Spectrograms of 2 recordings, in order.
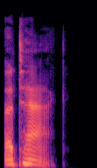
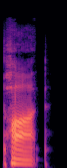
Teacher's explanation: pot versus attack right aspirated attack not aspirated pot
